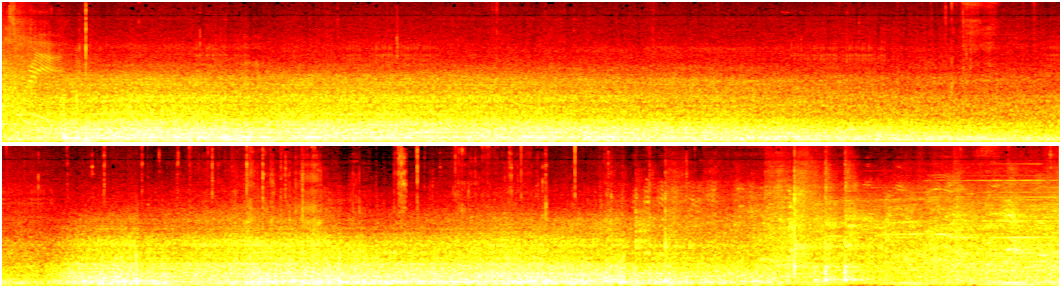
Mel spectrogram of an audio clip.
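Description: Steady low rumble of road and engine noise from inside a moving car, with a short break about halfway through. Near the end, sharp hits on plastic buckets begin as a street drummer plays.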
